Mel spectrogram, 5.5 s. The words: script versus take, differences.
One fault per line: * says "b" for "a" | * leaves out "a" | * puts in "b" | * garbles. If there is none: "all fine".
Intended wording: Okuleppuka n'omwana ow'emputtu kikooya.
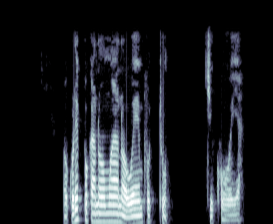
all fine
